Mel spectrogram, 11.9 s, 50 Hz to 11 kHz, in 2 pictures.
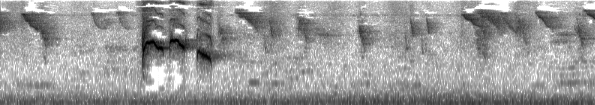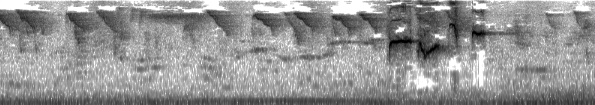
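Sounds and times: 
Orange-headed thrush singing loud whistled phrases: 1.4 - 2.3, 9.8 - 11.0.

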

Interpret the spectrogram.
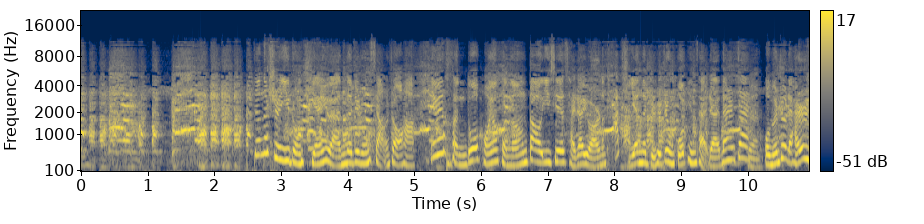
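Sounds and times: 
large white geese honking at a farm greenhouse area: 0.0 - 10.9
speech: 2.7 - 10.9.

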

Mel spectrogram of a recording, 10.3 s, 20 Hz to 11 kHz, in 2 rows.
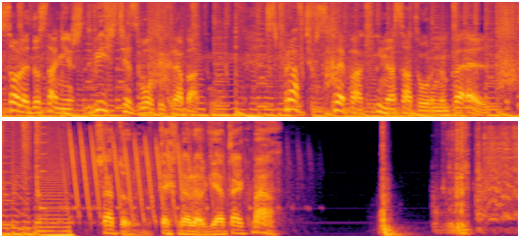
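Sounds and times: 
speech: 0.0 - 8.0
diesel car engine struggling to start: 9.6 - 10.3.

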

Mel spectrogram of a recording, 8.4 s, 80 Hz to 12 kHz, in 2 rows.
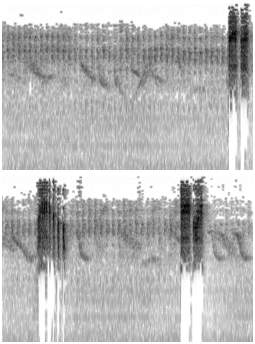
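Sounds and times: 
Cream-vented Bulbul harsh chattering bursts: 3.8 - 4.2, 7.2 - 7.6.

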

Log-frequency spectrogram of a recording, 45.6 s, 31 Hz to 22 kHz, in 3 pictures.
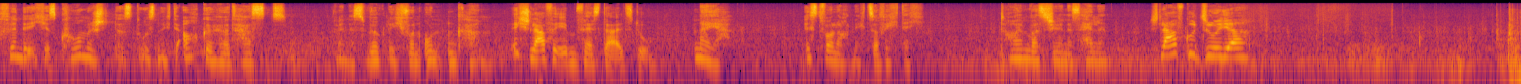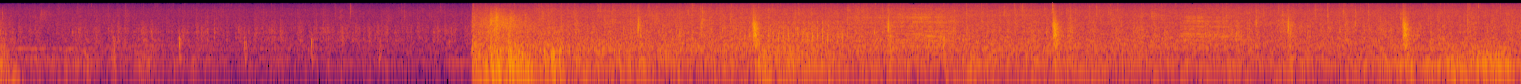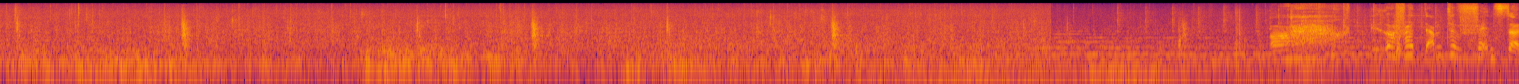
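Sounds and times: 
rain falling in a thunderstorm: 0.0 - 45.5
speech: 0.1 - 7.4, 8.0 - 12.7, 45.2 - 45.5
thunder crack and rumbles: 12.5 - 17.5, 19.9 - 45.3.

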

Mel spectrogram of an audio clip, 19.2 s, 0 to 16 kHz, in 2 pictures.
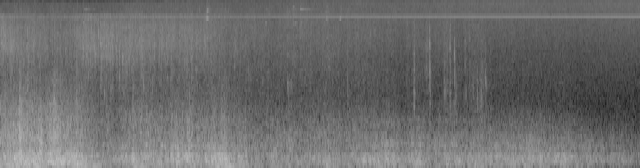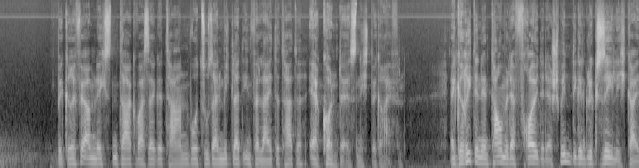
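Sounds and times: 
rain falling on a stormy night: 0.0 - 10.3
thunder crash after lightning on a stormy night: 0.0 - 10.3
speech: 10.5 - 15.8, 16.4 - 19.1.

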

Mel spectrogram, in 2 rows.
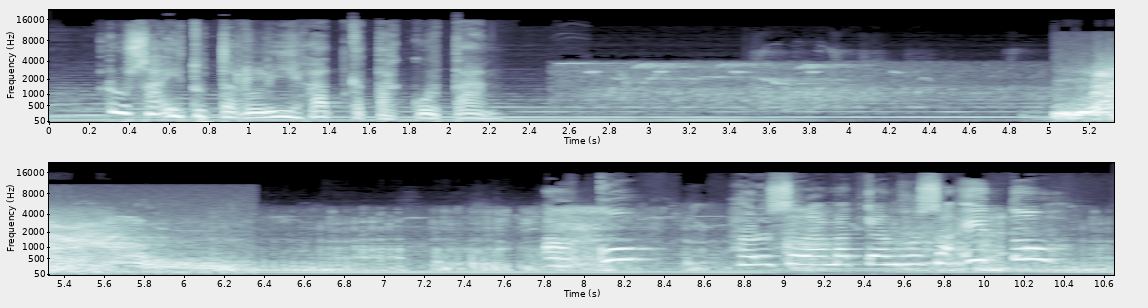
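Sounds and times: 
speech: 0.3 - 2.3, 7.8 - 10.5
angry tiger roaring on a grassland: 5.0 - 10.6.

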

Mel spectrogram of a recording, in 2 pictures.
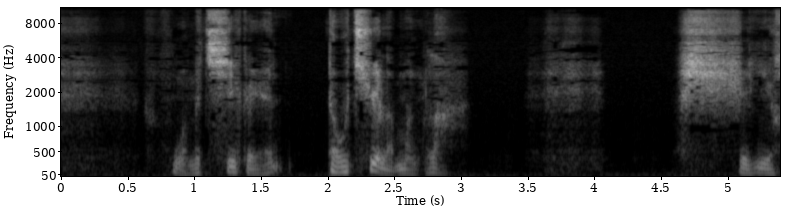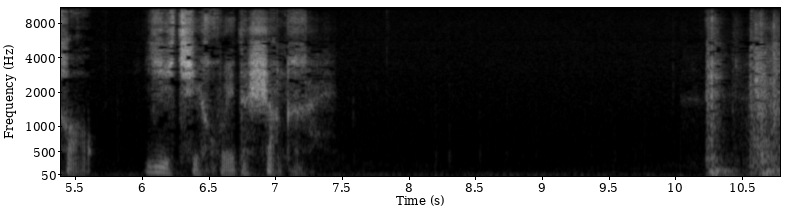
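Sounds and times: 
speech: 0.8 - 3.0, 4.6 - 7.4
door banging open and shut: 10.2 - 10.7.

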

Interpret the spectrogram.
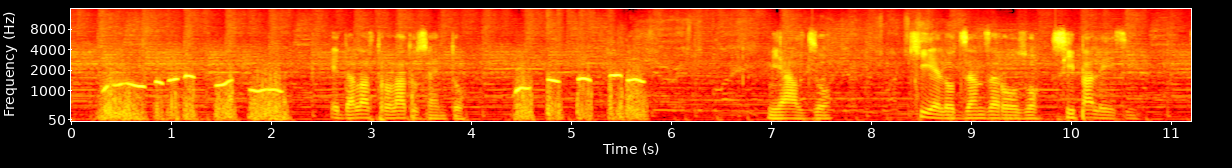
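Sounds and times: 
person whistling a melodic phrase in an open-plan office: 0.3 - 2.2, 4.4 - 5.8
speech: 2.6 - 4.7, 7.0 - 7.8, 8.5 - 11.1.

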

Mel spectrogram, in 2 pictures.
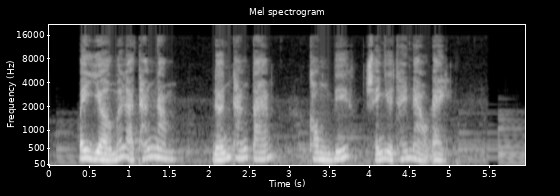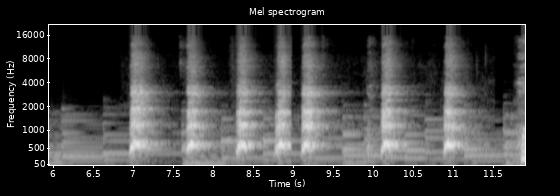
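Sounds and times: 
sustained low musical background: 0.0 - 11.8
speech: 0.4 - 5.1
dog barking at something in the woods: 6.9 - 11.4.

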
